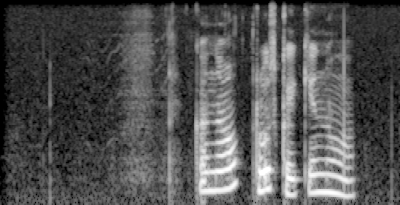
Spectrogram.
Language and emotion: Russian, sad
